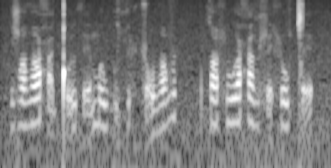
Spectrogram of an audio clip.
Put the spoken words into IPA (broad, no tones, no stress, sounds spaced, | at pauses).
ʒ a ðˤ ɛ ħ a̰ ǃ o̰ l θ ɛ̰ m ɤ w ɡ ɔ̰ ç o ɬ ʈ͡ʂ o̰ l ðˤ ɛ v | tˤ a ɬ β ɤ ħ a v ʂ ɛ̰ ɬ o w ǀ ɛ̰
